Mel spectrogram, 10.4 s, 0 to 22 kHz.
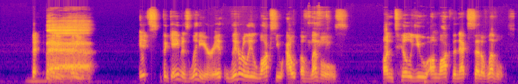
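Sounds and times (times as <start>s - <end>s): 
speech: 0.6s - 1.9s, 2.8s - 7.0s, 7.7s - 10.2s
person imitating sheep bleat: 0.8s - 1.9s.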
